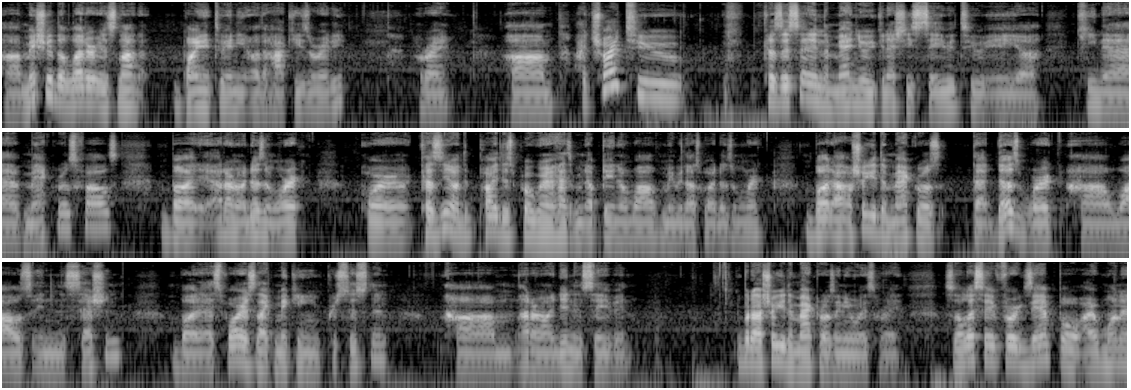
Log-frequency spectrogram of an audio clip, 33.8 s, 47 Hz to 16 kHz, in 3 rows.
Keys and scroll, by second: 6.4-7.0 typing.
